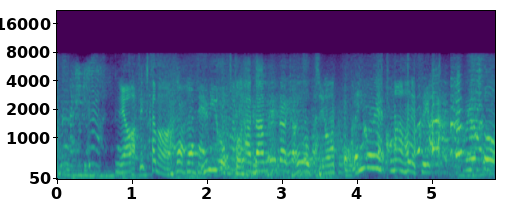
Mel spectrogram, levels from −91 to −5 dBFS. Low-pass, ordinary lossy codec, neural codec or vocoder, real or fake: none; none; codec, 16 kHz, 1 kbps, X-Codec, HuBERT features, trained on general audio; fake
